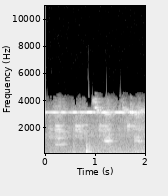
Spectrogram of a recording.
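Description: A steady, high, thin electronic tone that fades out about one and a half seconds in, with short choppy snippets of sound around it.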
